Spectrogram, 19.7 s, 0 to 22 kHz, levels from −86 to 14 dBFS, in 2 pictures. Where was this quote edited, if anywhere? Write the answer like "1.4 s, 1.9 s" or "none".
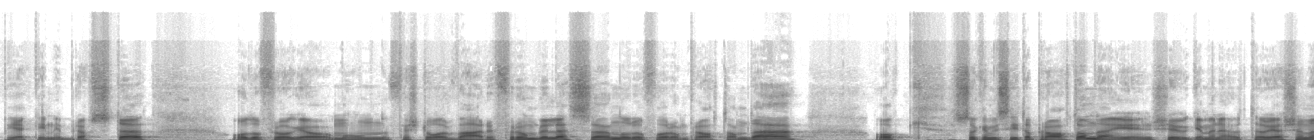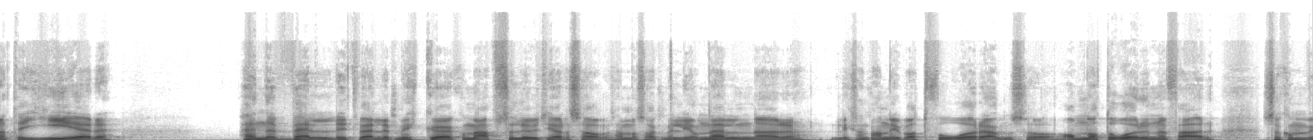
6.5 s, 16.4 s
